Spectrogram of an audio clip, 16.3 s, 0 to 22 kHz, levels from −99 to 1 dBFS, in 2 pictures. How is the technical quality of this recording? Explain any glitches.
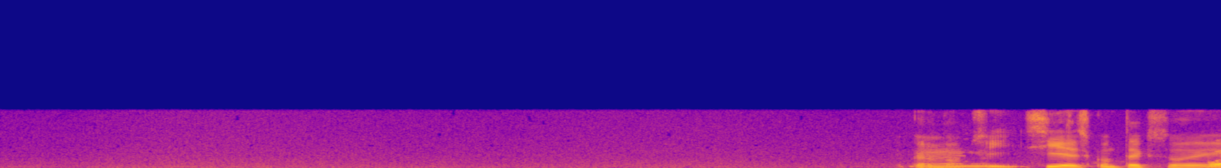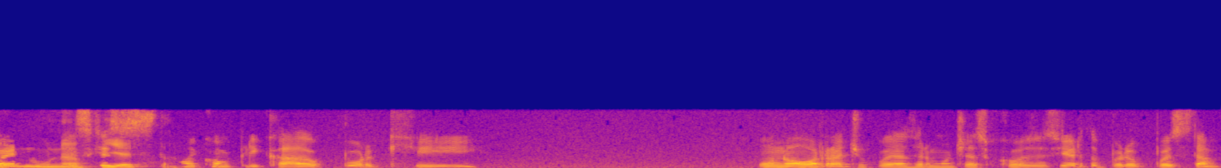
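The recording has two kinds of call-processing glitch clustered between about 6.4 and 9.5 s. The audio comes through a call's microphone path, with nothing above 8 kHz.

Speech suppressed in double talk occurs at 6.43–6.51 s, 8.26–8.47 s, 8.73–8.81 s and 9.09–9.54 s. The voice briefly sags by about 5 dB in the first three. In the last, it drops by about 20 dB. This is likely an echo canceller meeting both parties speaking at once: unable to tell this talker from loudspeaker echo, it ducks everything.

An echo leak at 7.39–7.49 s adds a faint ghost of the voice trailing 284 ms behind, about 25 dB below the speech. It is likely leftover loudspeaker pickup that the echo canceller failed to remove and sent back down the line.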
